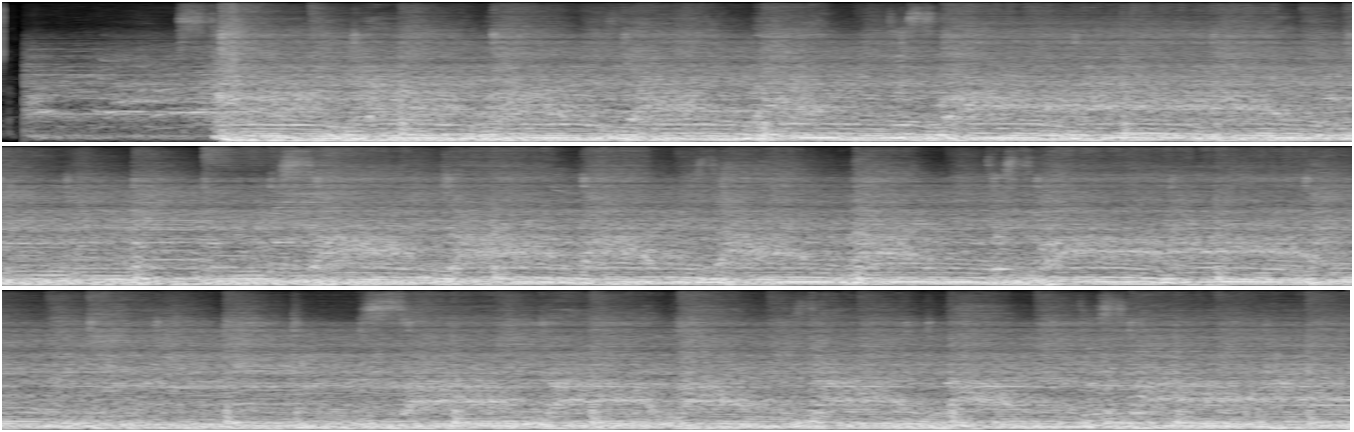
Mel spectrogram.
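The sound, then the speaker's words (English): After a second of near silence, a loud, dense wall of live concert sound erupts: a crowd yelling and cheering over heavy, driving music as the song breaks into its screamo portion, sustained and unbroken to the end. “And then it busts into the screamo portion of the song, and the crowd is just loving it.”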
